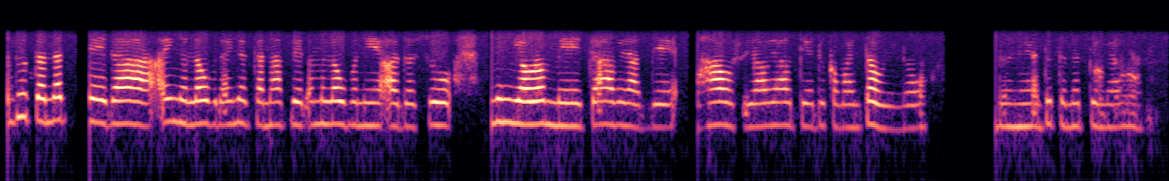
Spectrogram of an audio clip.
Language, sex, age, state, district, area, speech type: Manipuri, female, 18-30, Manipur, Churachandpur, rural, conversation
